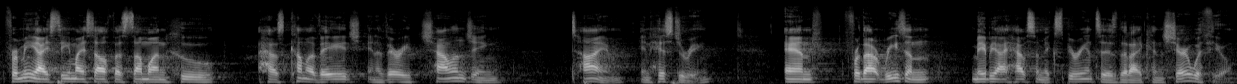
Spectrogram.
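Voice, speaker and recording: A man interpreting a talk consecutively, in steady and careful formal phrasing. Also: medium pitch, a little slow. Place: large university lecture hall. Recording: long hall reverb.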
